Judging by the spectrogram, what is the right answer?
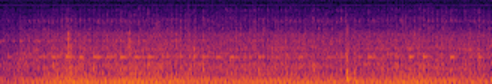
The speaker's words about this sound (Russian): Работают тракторы.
